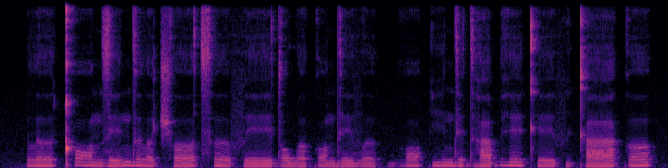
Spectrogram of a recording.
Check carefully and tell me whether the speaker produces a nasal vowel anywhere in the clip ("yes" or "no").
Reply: no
